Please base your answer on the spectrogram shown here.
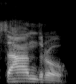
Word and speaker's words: Sandro: gonna tell you guys how to say my name right this is what my cousins would say they were laughing they said my name is Sandro I don't expect you to roll your r's but it's not something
